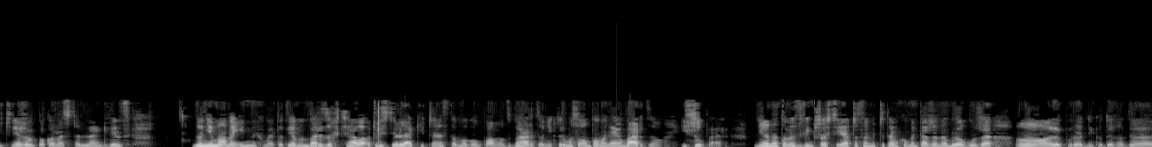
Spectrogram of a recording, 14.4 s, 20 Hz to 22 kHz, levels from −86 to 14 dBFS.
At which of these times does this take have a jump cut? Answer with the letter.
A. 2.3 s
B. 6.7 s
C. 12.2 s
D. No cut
D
